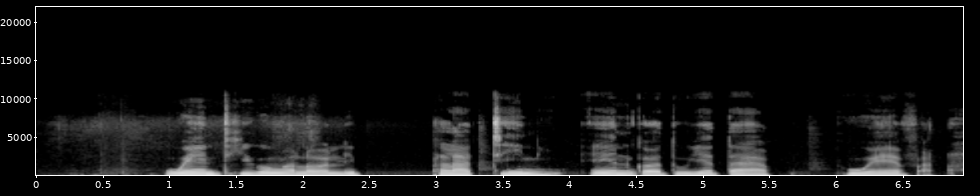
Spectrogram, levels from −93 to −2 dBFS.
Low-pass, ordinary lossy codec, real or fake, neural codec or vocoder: 10.8 kHz; none; real; none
